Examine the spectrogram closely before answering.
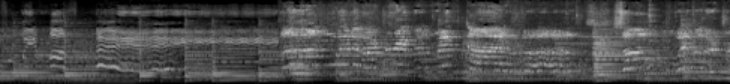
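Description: A woman singing a show tune with a wide, even vibrato over instrumental accompaniment. About four seconds in, it cuts to a different woman singing in a more choppy, declaimed style.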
